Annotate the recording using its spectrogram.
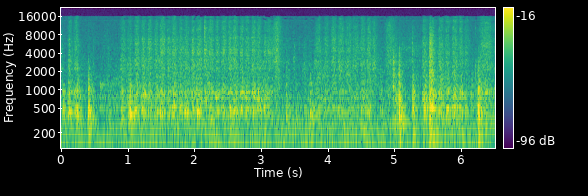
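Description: A marker pen drawn quickly back and forth over a paper plan on an easel to highlight a line: faint, rapid rubbing strokes.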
